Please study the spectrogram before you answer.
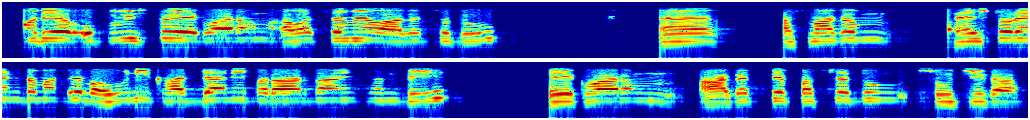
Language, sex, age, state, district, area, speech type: Sanskrit, male, 18-30, Rajasthan, Jaipur, rural, conversation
